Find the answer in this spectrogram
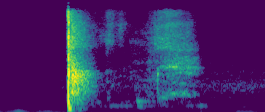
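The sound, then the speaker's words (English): A single sharp hand clap sounds out alone, snapping in suddenly and trailing off into a faint, hissy decay that fades within about a second. “So I'm going to clap now.”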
